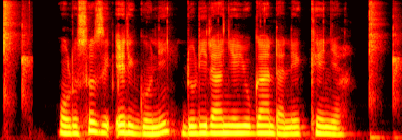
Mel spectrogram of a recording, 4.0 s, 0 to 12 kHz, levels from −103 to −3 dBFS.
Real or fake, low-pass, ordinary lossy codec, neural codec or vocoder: real; none; none; none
